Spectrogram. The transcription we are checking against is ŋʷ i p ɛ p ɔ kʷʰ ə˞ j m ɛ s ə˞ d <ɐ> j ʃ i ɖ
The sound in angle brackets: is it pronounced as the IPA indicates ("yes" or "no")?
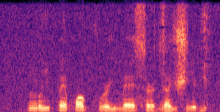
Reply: yes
